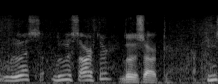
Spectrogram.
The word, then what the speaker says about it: Lewis Arthur: face so I say what's your name leis Lewis Arthur leis Arthur can you spell that for me l e w i s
